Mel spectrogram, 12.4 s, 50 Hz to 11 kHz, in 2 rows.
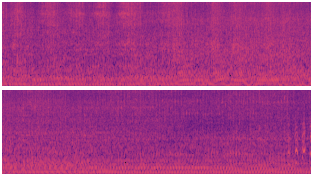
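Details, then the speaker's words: Abandoned 1974 VW Thing air-cooled engine, first start since about 1989: rough, uneven beat at first, then a steady low thrum at about four beats a second, running well. "that's hilarious there's nothing left of this car but it runs awesome it's just too exciting when something that's been sitting that long comes back to life"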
